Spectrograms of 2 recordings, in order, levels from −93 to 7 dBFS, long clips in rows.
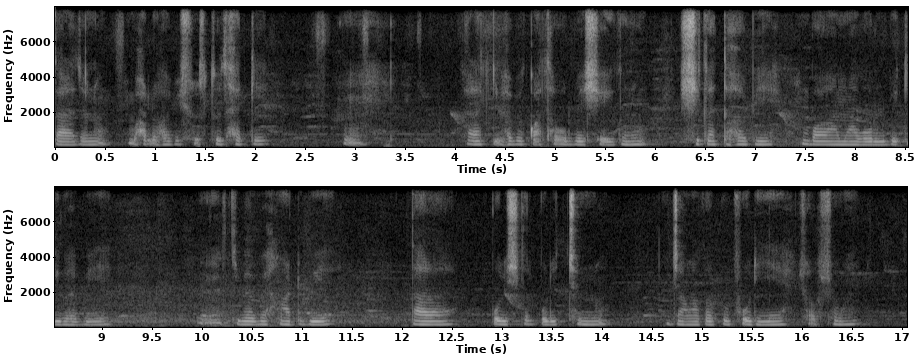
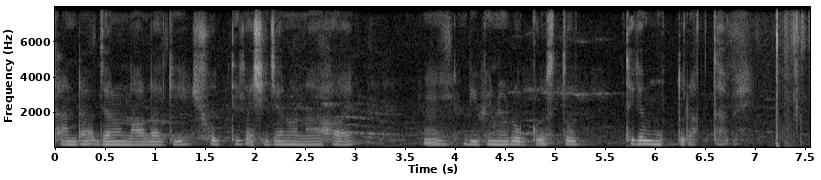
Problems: none marked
